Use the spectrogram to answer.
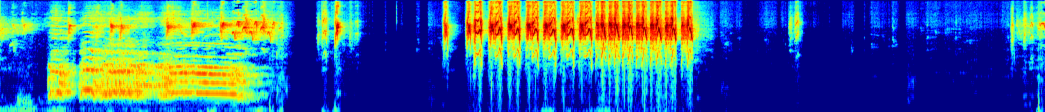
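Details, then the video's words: Sogon in strong voice, used to prompt another sogon to reply quickly: a sustained nasal, layered mid-pitched call for about two seconds, then a brisk burst of high, evenly spaced chirps lasting two seconds, with quiet gaps. "SOGON GACOR RANGSANGAN AGAR SOGON CEPAT NYAUT"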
